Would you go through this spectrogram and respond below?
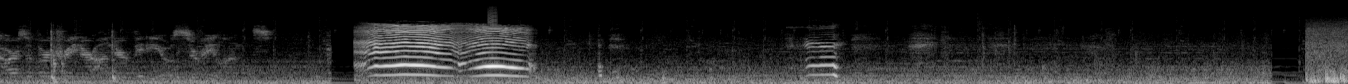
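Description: An infant wails on a train in two distinct bursts: a loud, rising and falling cry lasting nearly two seconds, then a shorter whimper a few seconds later. Quiet background noise from the carriage fills the gaps.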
